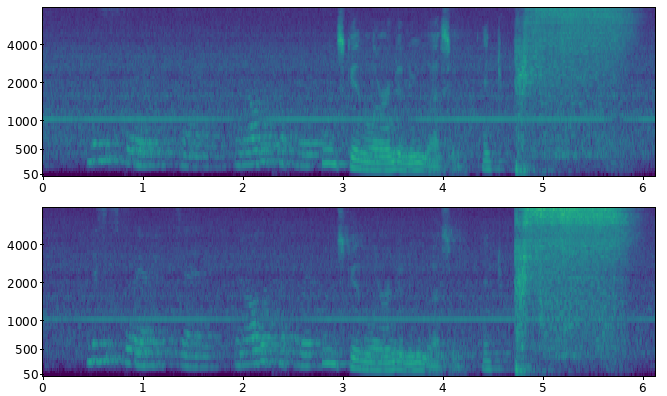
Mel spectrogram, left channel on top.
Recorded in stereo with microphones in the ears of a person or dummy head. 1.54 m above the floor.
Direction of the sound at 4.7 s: 35° right (ahead or behind).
